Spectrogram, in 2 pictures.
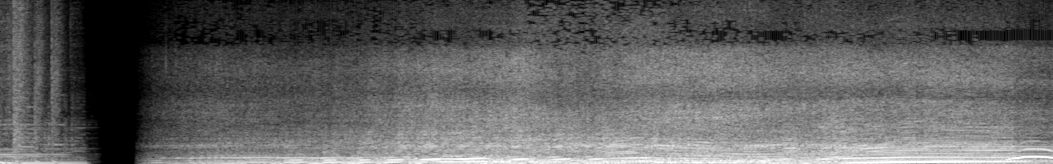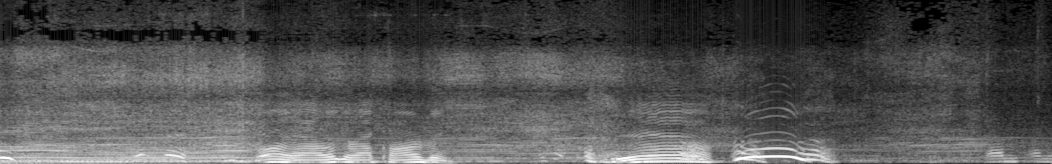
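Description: A snowmobile engine revs up and down.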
